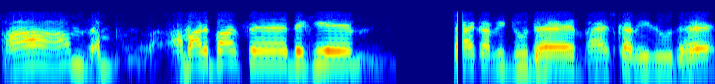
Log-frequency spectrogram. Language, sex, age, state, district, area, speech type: Hindi, male, 45-60, Uttar Pradesh, Azamgarh, rural, conversation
